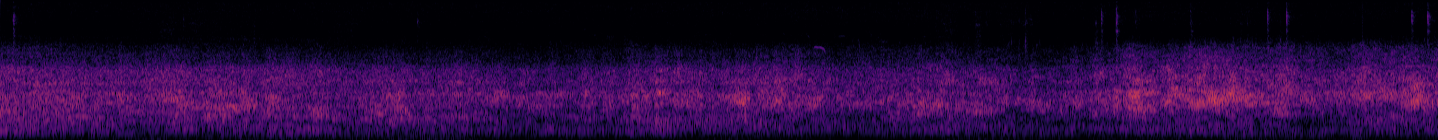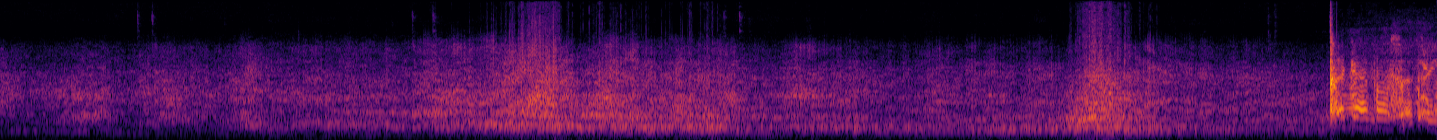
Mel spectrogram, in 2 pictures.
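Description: A jet aircraft roars at the Waddington air display, engine noise building from a distant rumble to a louder surge during takeoff, with radio voices talking over it.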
